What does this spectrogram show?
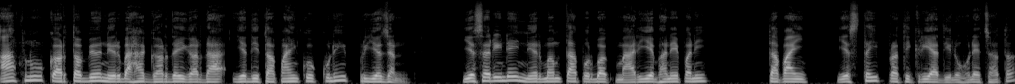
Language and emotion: Nepali, neutral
